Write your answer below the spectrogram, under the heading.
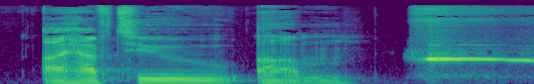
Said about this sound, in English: I have to blow in. No Diddy. We started saying that from last episode. I have to suck. No Diddy. So that's the only way that I can whistle.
